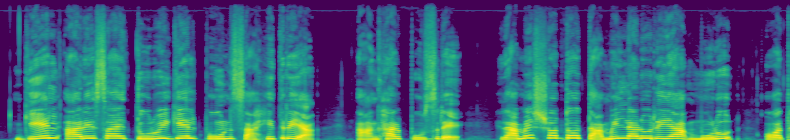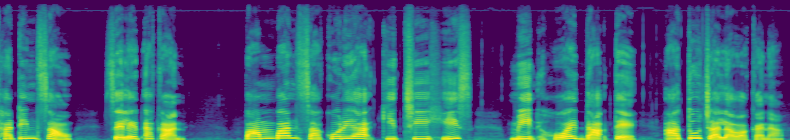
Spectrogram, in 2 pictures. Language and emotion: Santali, neutral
